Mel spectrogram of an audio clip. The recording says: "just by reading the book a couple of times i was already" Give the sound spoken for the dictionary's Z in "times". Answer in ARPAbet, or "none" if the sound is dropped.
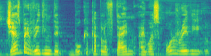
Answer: none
